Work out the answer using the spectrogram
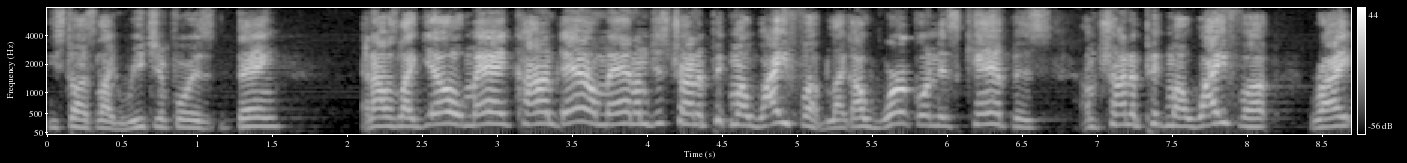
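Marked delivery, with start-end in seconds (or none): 2.5-8.2 mock, raised, pitched-up pushing-back voice. Retelling being stopped by a police officer: retelling own raised voice. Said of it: "why are you raising your voice at me?".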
